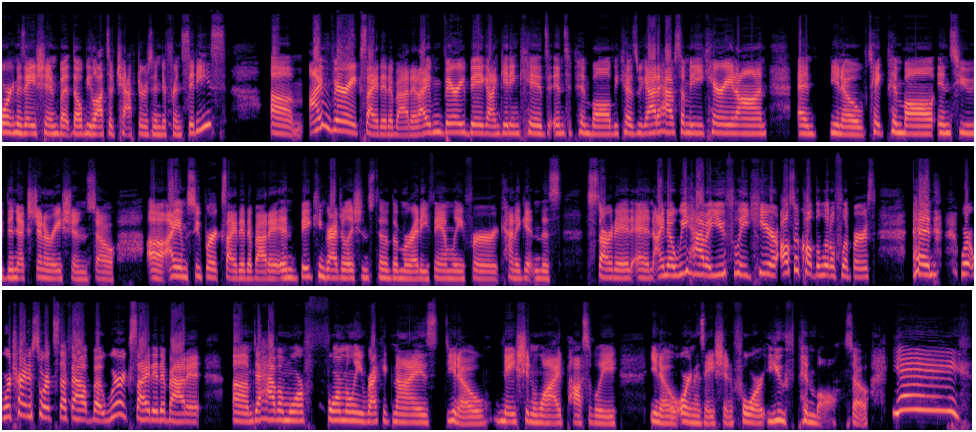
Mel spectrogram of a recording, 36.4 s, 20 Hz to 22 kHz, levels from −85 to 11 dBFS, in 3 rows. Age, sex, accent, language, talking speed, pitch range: 20-39, female, American, English, 180 wpm, 185-255 Hz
